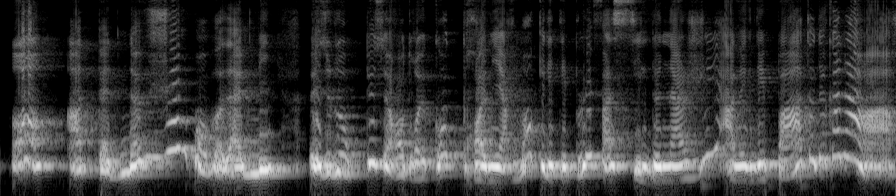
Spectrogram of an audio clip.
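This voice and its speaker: The voice is a cartoonish character voice pitched extremely high. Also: moderate pace. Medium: puppet. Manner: playful, teasing, falsely innocent.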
